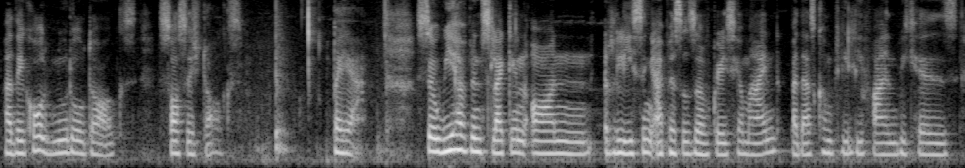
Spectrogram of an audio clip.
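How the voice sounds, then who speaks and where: A young woman from Botswana hosting a casual solo podcast, her throat slightly raspy from the flu, rambling in a relaxed way about life and spirituality. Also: lowish voice, normal speed. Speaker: podcast host.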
